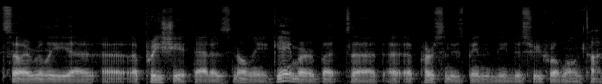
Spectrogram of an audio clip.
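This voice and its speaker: A man speaks at a fairly quick pace with hardly any pauses. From England. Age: 40s. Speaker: business executive. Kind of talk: podcast interview. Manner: halting, many fillers.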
